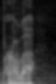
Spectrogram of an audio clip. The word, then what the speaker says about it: Perla: No, so, like, they'll, like, Pearl Street, they say Perla, right? That's how you say it in Spanish.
